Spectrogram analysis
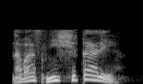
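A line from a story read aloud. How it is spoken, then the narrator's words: Shrill voice behind wall. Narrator (Russian): послышался из-за стены визгливый голос Черпака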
